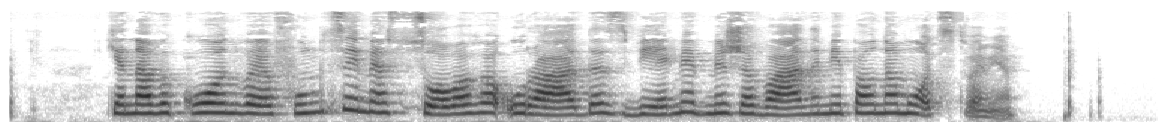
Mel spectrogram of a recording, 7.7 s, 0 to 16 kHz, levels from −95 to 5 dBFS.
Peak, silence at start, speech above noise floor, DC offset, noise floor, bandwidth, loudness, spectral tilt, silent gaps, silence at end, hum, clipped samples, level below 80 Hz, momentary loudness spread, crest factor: -4 dBFS; 0.75 s; 42 dB; under 0.1%; -62 dBFS; 11.5 kHz; -21 LUFS; -4.5 dB/octave; none; 0.95 s; none; under 0.1%; -68 dBFS; 8 LU; 18 dB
